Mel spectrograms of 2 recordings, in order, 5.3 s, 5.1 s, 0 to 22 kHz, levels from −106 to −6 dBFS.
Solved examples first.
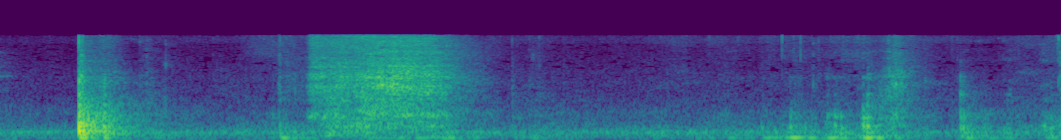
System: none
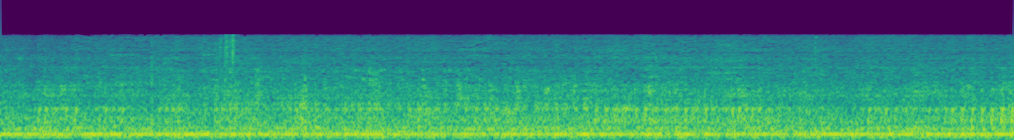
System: none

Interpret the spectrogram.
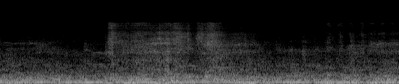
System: codec, SNAC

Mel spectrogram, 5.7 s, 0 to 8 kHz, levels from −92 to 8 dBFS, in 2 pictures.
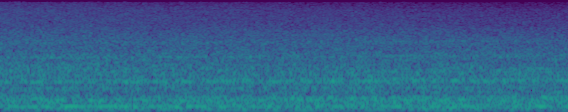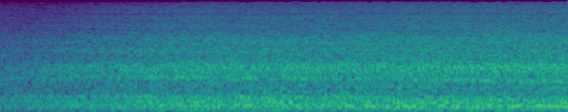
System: none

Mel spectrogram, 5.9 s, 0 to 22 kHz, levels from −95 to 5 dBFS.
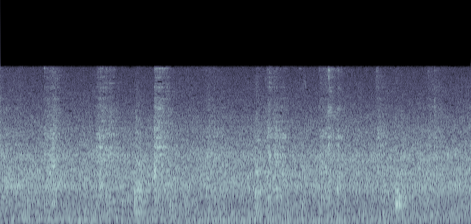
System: none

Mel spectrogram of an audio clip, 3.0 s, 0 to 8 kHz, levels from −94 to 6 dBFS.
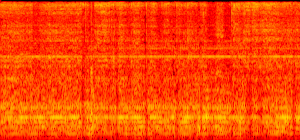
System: none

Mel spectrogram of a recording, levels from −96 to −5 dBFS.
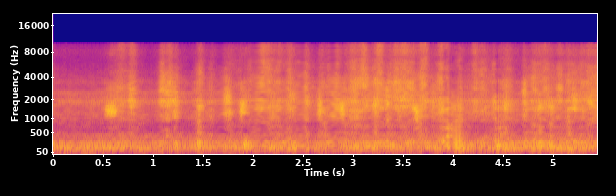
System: vocoder, Vocos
